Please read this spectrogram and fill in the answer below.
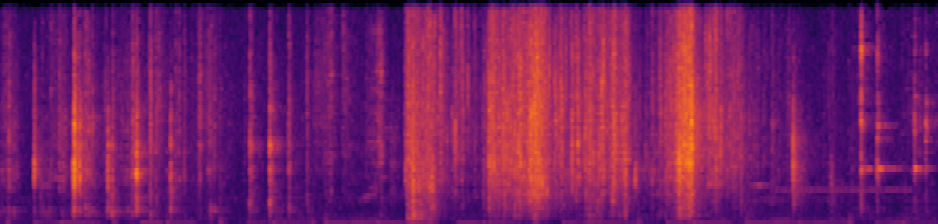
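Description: Background music with a stepping bass line, over clinks of a glass mason jar and its lid handled while mixing a drink, with two louder rustles about four and seven seconds in.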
